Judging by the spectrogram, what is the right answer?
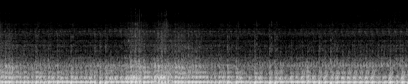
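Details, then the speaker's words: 1997 Honda Fourtrax 300 4x4 ATV, water damaged, rear differential suspected bad; engine idling with choke position noted, even low-pitched smooth idle without surging, knocking or stumbling; carburetor judged fine; normal idle. "i don't even think i gotta mess with the carburetor yeah i think it's pretty good"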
